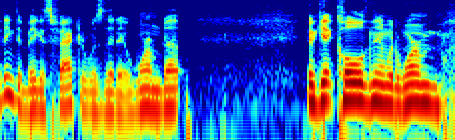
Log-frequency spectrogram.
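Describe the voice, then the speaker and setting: A plain, everyday voice of a man with an American accent, medium in pitch, fairly quick, with ordinary pitch variation. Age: 40s. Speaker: taxidermist, duck hunter. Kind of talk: casual chat.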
